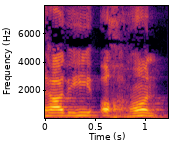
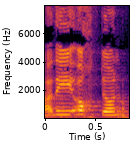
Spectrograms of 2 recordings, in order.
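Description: First: The last word ends with an h sound. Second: The last word ends with a t sound. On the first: The speaker calls it wrong. "لا تقول هذه أخهن" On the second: The speaker calls it right. "تقول هذه أخت"

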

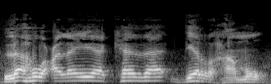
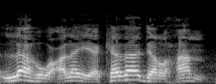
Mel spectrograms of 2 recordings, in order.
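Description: First: The last word ends in a short u vowel. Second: The last word ends on a bare m sound. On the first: "الرفع" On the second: "بسكون الميم"

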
